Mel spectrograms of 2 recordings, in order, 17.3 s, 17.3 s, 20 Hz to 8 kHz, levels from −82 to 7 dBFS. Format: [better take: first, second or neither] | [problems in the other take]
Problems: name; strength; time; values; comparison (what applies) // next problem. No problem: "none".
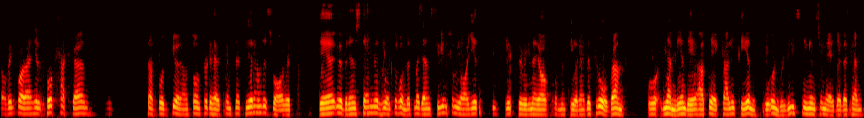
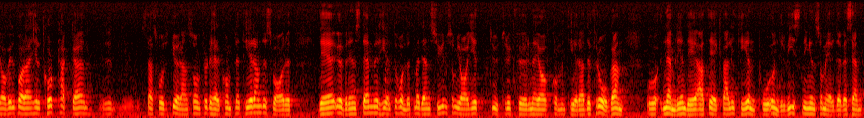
second | noise reduction (neural mask model DeepFilterNet 3)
